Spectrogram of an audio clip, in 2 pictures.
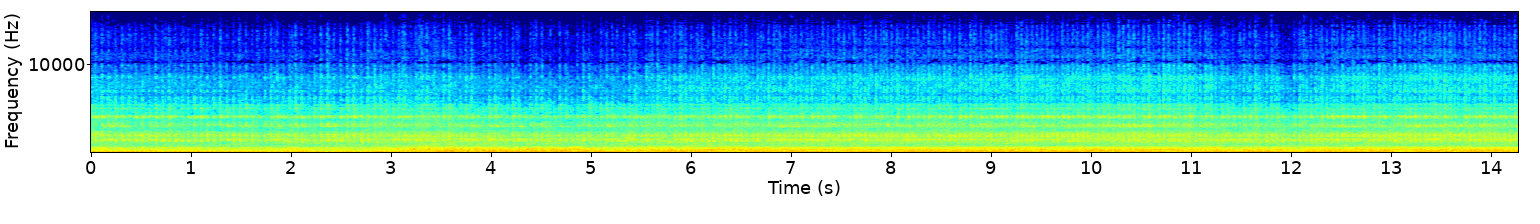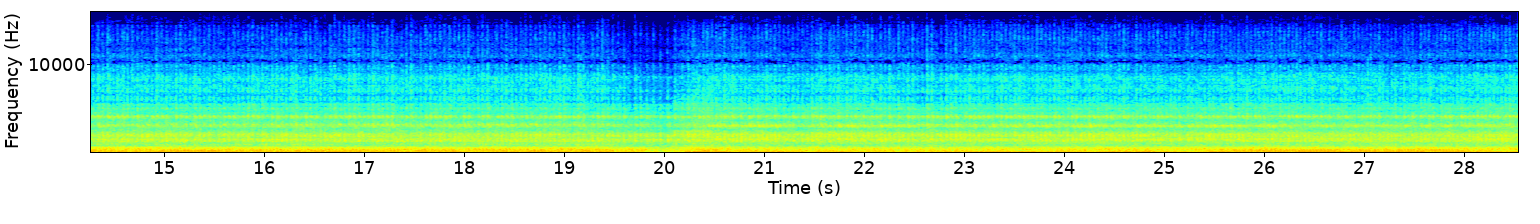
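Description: A 1927 Ford Model T's four-cylinder engine idling steadily on its first start-up after sixty years without running. It dips briefly about twenty seconds in, then runs on.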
